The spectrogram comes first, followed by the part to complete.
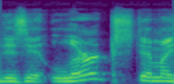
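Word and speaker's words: Lerxst: Tell me I'm pronouncing it right. Is it Lurks?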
